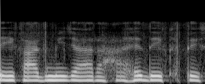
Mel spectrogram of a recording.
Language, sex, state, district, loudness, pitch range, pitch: Hindi, female, Uttar Pradesh, Jyotiba Phule Nagar, -15 LUFS, 185-195 Hz, 195 Hz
